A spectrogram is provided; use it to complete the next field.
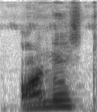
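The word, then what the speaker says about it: honest: ওয়ান rupee note ঠিক আছে দেখো পরেরটা দেখো অনেস্ট ম্যান ঠিক আছে এইচ ও এনই এসটি অনেস্ট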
